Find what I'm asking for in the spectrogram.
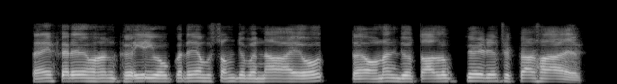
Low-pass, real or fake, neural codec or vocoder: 7.2 kHz; fake; codec, 16 kHz, 1 kbps, FunCodec, trained on Chinese and English, 50 frames a second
